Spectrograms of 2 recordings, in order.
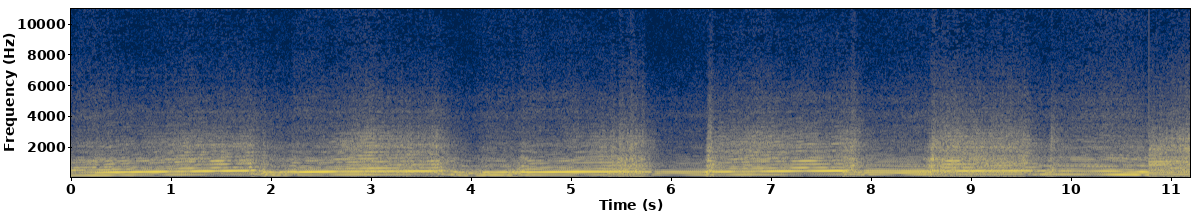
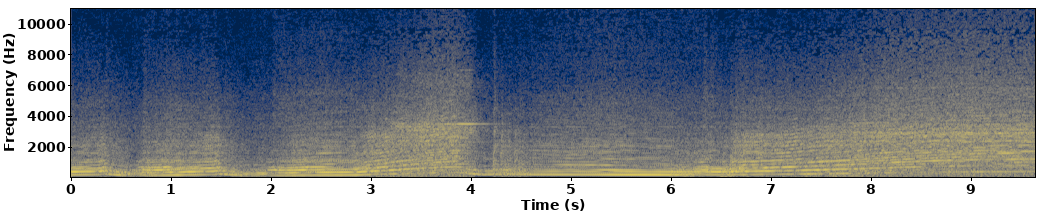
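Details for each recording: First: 2008 Suzuki GSX-R1000, previously ECU-mapped, warmed up, on a dyno baseline pull under load: revs climb, then sag and stutter every few seconds instead of pulling cleanly; fuel starvation misfire, failing fuel pump. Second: 2008 Suzuki GSX-R1000 on a dyno, ECU reflashed back to stock after another shop's map, warmed up: repeated clean full-throttle pulls, pitch climbing smoothly and dropping back with no stumble or cut-out; fuelling sounds healthy.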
